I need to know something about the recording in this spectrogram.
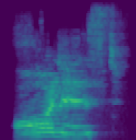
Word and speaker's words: honest: Like in words like our, honest, okay? Just see the word begins with the consonant alphabet. H. H is a consonant, you all know that. But H is silent in these words.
